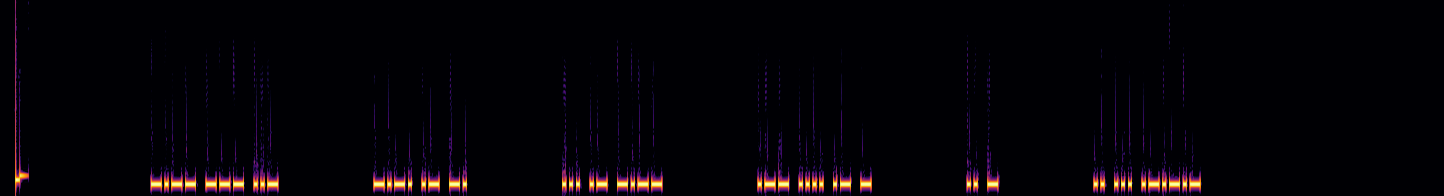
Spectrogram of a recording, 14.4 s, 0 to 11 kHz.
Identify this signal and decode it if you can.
Morse code, heard as a keyed tone, about 36 wpm, 700 Hz. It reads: YOU CAN SAY WHAT IT IS.
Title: 4x Word-Spacing - Sentences from Top 200 Words - 35wpm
